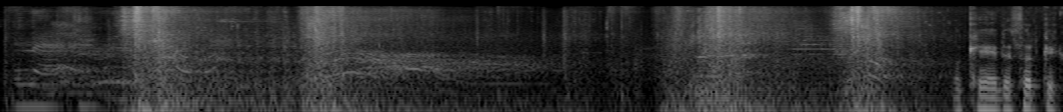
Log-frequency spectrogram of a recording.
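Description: Sword blows strike and thud in a fight.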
